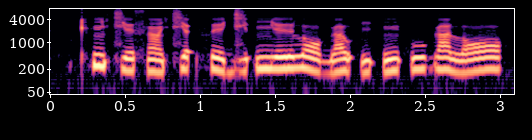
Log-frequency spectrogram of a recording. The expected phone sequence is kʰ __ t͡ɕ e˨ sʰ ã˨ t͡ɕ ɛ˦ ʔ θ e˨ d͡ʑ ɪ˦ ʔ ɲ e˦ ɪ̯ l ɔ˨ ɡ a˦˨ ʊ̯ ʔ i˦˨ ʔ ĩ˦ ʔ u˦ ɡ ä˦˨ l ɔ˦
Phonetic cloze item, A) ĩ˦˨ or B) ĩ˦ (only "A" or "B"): A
